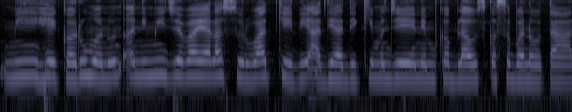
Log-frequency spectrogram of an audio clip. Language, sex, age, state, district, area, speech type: Marathi, female, 45-60, Maharashtra, Akola, rural, spontaneous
